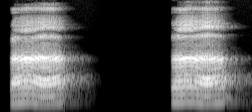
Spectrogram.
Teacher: জিহ্বার আগা সামনের উপরের ২ দাঁতের আগা মিলিত হয়ে উচ্চারিত হবে। তা, তা। কিন্তু এখানে জোরে বাতাস দেওয়া যাবে না।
